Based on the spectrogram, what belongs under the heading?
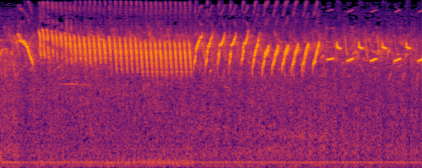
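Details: White-eye singing tembakan with variations, opening with a dense, fast, very high rattling trill of identical notes, then switching to slower, spaced, sharply rising and falling whistled notes; faint low hum behind.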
